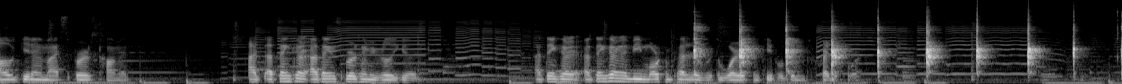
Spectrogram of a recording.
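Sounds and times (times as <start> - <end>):
speech: 0.0 - 1.5, 2.4 - 4.4, 5.4 - 8.8
sarcastic hand clapping: 7.0 - 11.2.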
